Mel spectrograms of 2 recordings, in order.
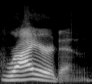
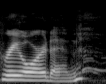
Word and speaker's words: Riordan: have to tell you his name is Rick ryen yes that's how you pronounce it I'm a librarian and I've been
